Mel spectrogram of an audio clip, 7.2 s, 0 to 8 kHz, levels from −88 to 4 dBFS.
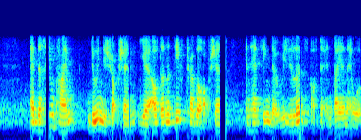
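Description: Speech on a G.726 ADPCM line at what sounds like 32 kbit/s, band-limited to about 300 Hz–3.6 kHz, breaks four times with packet loss on an ADPCM call: 0.92–1.07 s (60 ms gone), 2.58–2.61 s (20 ms), 4.40–4.53 s (120 ms) and 6.00–6.07 s (20 ms). Each hole is hard-edged silence. Afterwards the decoder's predictor and step size no longer match the sender's, so speech resumes with brief, slight distortion before settling.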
